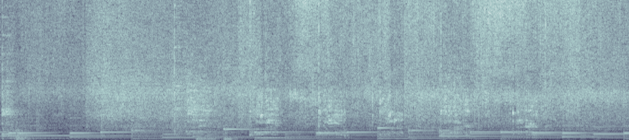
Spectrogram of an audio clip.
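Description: Food sizzling in a large iron wok while a metal spatula stirs and scrapes it in repeated strokes, over soft background music of held notes.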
